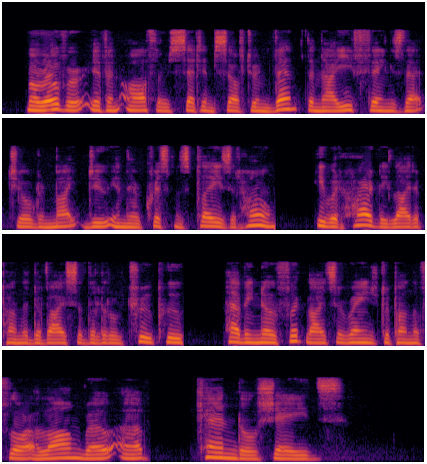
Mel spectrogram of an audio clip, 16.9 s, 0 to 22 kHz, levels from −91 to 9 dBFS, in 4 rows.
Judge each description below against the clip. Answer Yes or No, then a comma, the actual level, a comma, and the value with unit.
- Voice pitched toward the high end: No, medium, 140 Hz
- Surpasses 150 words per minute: Yes, average, 165 wpm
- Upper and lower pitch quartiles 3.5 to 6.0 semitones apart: No, average, 2.8 semitones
